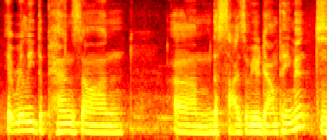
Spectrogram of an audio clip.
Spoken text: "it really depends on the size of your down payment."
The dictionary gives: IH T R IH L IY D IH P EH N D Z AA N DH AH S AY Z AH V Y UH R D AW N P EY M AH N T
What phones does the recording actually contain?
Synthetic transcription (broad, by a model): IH T R IH L IY D IH P EH N D Z N DH AH S AY Z AH V Y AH R D AW N P EY M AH N T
